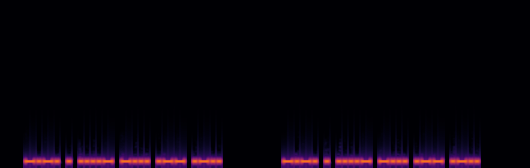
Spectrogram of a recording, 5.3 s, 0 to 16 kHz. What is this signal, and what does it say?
Morse code, heard as a keyed tone, about 40 wpm, 700 Hz. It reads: CE4BWL CE4BWL
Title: DXCC-100 Call Signs - 6 Characters - Repeated 2x - 40wpm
